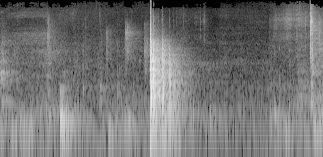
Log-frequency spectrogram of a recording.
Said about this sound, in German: Würfel doch bitte mal mit Weird.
